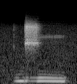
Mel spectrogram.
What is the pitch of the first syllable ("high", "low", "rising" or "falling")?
low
